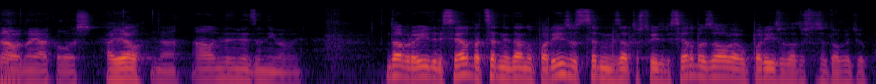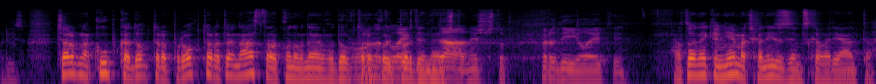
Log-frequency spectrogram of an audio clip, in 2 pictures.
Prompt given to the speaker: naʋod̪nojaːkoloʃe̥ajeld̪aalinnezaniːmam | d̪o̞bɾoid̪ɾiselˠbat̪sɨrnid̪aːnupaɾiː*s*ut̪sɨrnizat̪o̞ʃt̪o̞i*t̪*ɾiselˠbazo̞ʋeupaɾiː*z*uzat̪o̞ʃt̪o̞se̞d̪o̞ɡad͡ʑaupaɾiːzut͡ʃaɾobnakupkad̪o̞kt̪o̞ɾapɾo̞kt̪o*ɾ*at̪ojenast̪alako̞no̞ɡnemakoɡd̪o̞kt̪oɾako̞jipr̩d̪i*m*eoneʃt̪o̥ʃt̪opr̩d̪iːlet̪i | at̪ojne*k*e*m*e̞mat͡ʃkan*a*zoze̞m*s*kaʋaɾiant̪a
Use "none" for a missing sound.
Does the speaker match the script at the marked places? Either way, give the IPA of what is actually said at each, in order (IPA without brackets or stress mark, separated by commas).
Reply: z, d̪, z, ɾ, n, k, ɲ, i, s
